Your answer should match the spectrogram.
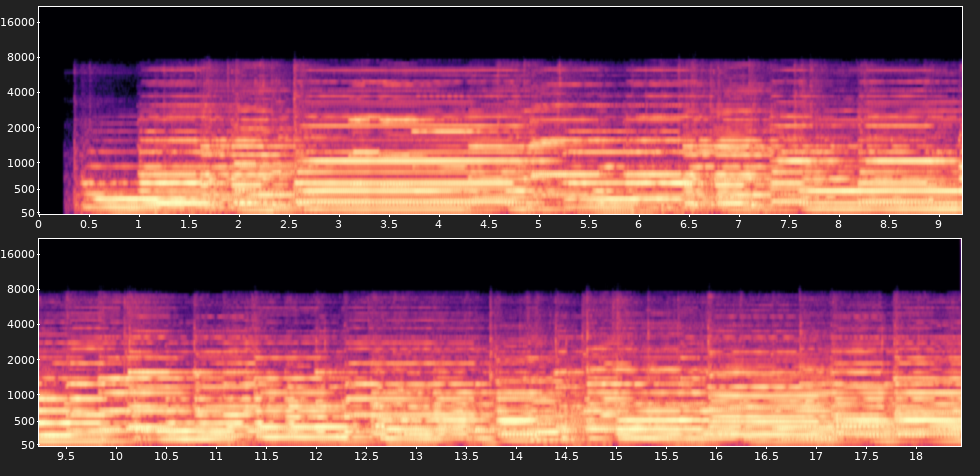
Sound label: Jazz-Pop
